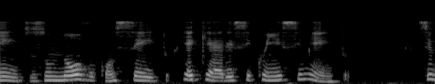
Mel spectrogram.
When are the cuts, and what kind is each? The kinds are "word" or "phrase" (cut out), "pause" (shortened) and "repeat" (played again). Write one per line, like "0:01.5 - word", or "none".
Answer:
0:01.8 - pause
